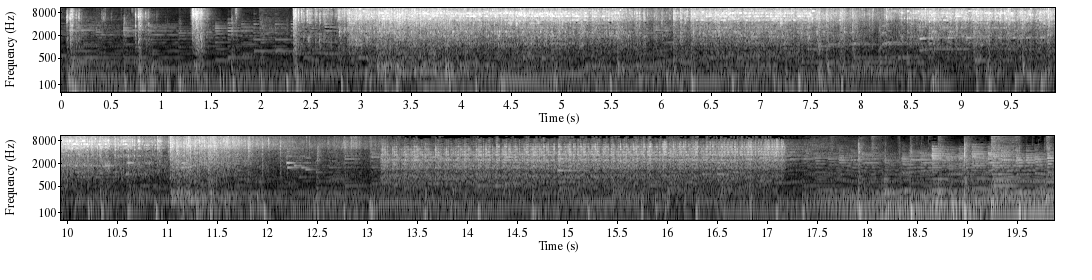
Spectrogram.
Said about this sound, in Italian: questo era il primo versamento di monete che indica la prima rubrica dello scrigno del mattino di oggi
